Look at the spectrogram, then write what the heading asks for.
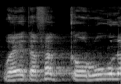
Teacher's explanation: را کو یہاں پر پور پڑھیں گے اور یہاں پر واو مدہ ہے، اسے ایک الف کے برابر کھینچ کر پڑھیں گے رو کو۔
